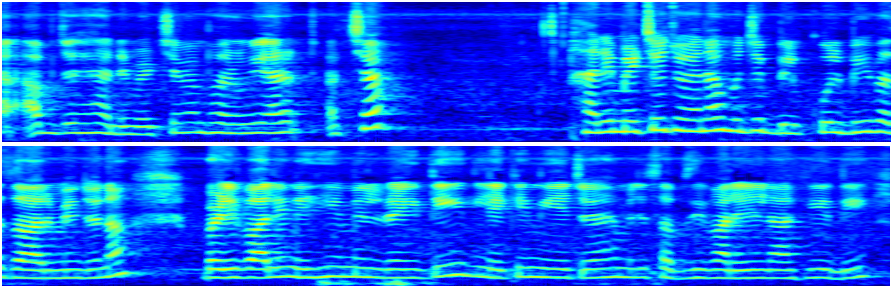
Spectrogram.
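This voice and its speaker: A woman talks viewers through a home recipe. She speaks quickly and casually, with plenty of filler phrases. Her voice sits at a middle pitch, and faint noise is heard behind her. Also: a little mellow. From Pakistan. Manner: rapid, chatty, heavy use of filler phrases. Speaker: cooking vlogger. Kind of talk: recipe voice-over narration.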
